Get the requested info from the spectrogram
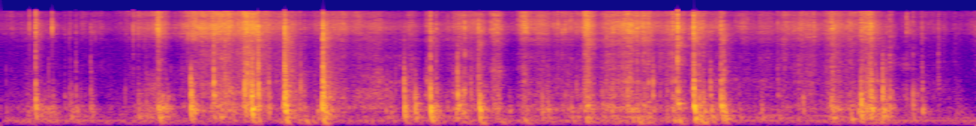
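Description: Cardboard backing and plastic blister of a toy monster truck two-pack being pulled and peeled apart by hand, with irregular crackles, crinkles and small rips.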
